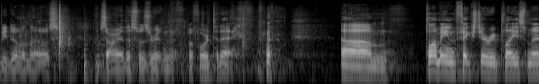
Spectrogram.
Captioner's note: chuckles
